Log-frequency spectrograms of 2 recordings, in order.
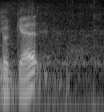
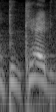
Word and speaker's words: Duquette: You say Mr. Baguette? Mr. Duquette. Duquette. It's more Duquette, but Oh, you know, I pronounce it Duquette.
